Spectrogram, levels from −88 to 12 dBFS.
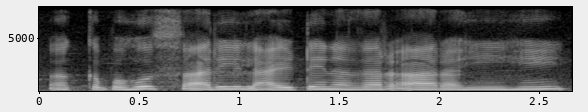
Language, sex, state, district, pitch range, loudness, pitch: Hindi, female, Madhya Pradesh, Bhopal, 195-215 Hz, -17 LUFS, 200 Hz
